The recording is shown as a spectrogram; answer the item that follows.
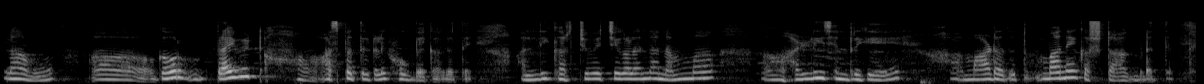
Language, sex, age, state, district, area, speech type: Kannada, female, 30-45, Karnataka, Shimoga, rural, spontaneous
